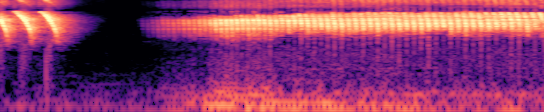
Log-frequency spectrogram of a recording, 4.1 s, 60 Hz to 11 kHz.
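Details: Canary in full song with long rolling trills: a few descending whistled notes, a short pause, then a dense high trill rolling steadily from about 1.5 seconds onward.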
